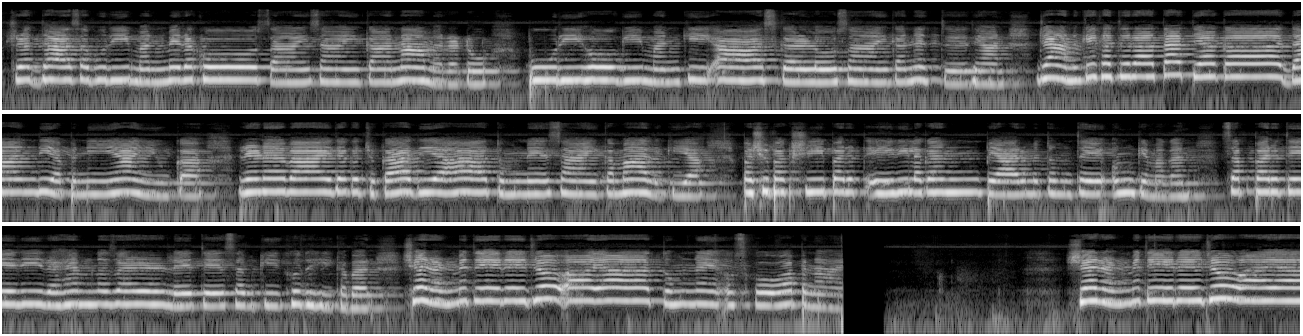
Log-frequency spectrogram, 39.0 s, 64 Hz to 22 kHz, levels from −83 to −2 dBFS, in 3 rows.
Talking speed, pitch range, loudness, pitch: 110 wpm, 295-330 Hz, -19 LUFS, 320 Hz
